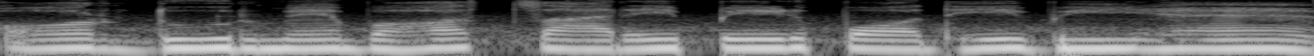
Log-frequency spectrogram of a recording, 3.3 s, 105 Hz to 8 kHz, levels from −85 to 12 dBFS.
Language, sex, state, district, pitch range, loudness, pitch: Hindi, female, Jharkhand, Deoghar, 185-195 Hz, -13 LUFS, 185 Hz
